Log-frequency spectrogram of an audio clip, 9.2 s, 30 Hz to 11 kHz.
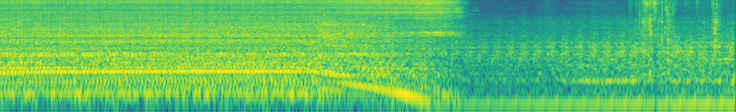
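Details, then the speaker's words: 1956 Studebaker Golden Hawk V8 first start, ignition bypassed, compression unknown: even steady beat firing on all cylinders, revs quickly, then sags and dies; won't run on its own yet. Engine running on all cylinders. "It revs quick. It was actually running on all the cylinders."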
